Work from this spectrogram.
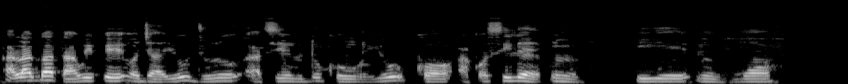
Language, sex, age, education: Yoruba, male, 15-29, tertiary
